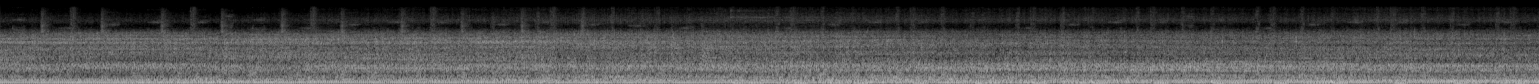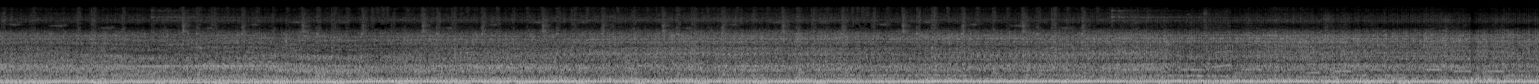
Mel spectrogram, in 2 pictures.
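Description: John Deere tractor's diesel engine running steadily under load as it pulls a rotary tiller through wet paddy soil, its pitch shifting slightly now and then.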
